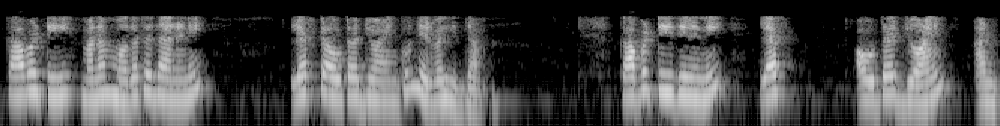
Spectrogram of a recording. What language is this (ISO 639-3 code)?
tel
